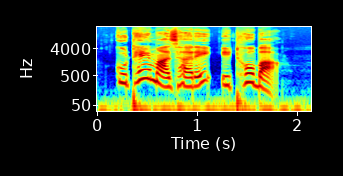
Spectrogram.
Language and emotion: Marathi, neutral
